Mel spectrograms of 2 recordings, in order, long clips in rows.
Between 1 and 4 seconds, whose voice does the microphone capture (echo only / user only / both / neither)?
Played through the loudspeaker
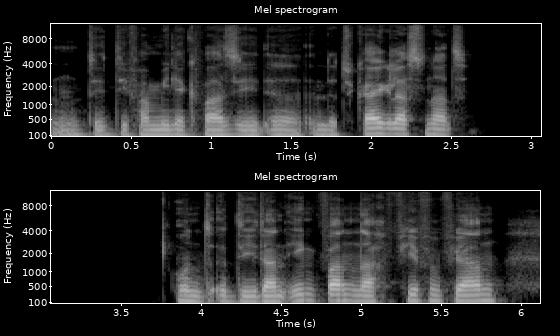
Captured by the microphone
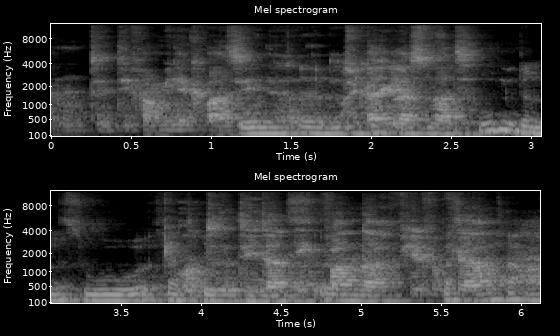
both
